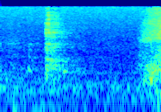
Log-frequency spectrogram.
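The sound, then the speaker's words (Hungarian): A single short sneeze bursts out about half a second in, fairly quiet and slightly muffled, followed by a soft breathy rush of air near the end. “És egészségedre”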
